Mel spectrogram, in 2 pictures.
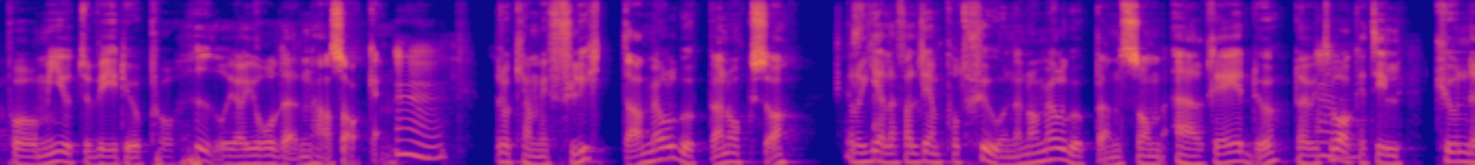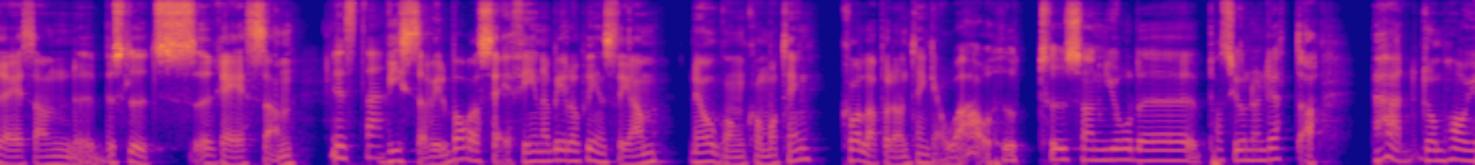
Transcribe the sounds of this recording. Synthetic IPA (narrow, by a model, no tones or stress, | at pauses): pʰɔmɪnjʉ̟ːt̪ʰʉːbviːd̪ɪʊpʰɔhɵ̰ɾjɑːɡjuːɖəd̪ɛnɦæ̰ːɾʂɑ̰ːkən | sɔd̪ɔkʰanmajflʏt̪ːamoːlɡɵpːənɔksɔ | ɛlːəɾɪalːafald̪ɛnpʰɔʈɧuːnənavmoːlɡɵpːənsɔmæɾeːd̪ʊd̪ɔæɾvɪt̪ɪlbɑːkat̪ʰɪl | kʰɵnd̪ɾeːsanbɛslʉ̟ːt̪sɾeːsa̰nj̪vɪsːavɪlbɑːɾasḛːfiːnabiːlːaɾpʰɔɪnst̪aɡɾamːnoːɡɔnkʰɔmːəɾɔt̪ʰɛŋkʰːɔlːapʰɔd̪ɛmɔt̪ʰɛŋka̰wa̰ʊhɵɾtʰʉ̟ːsənjuːɖəpʰæʂuːnənd̪ɛt̪ʰːa̰ | jɑɦad̪d̪ɔmɦaɾj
